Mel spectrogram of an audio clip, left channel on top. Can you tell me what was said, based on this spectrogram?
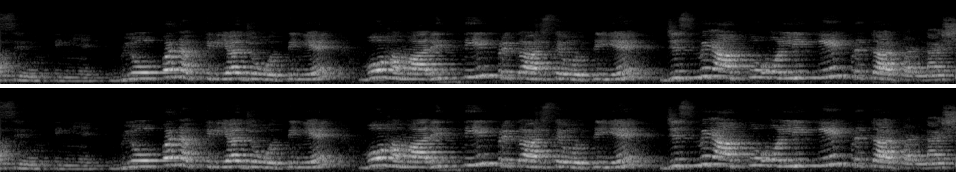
से होती है। विलोपन अभिक्रिया जो होती है वो हमारी 3 प्रकार से होती है, जिसमें आपको ओनली एक प्रकार पढ़ना है,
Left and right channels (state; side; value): identical; both; correlation 1.00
